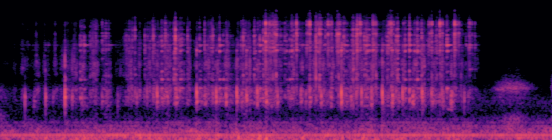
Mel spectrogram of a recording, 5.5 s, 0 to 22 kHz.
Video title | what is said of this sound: Solving my overboost problem on my 500bhp+ 1.8T swap MR2, and Thomas' OM605 5cyl swapped VW Crafter! | shaking it since something is rattling around in there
